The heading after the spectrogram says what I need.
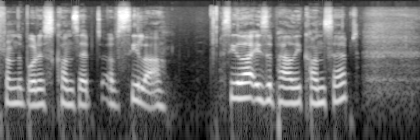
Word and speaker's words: sila: Pronounced thila by Plong people in Hpa-an district as in the Burmese language.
